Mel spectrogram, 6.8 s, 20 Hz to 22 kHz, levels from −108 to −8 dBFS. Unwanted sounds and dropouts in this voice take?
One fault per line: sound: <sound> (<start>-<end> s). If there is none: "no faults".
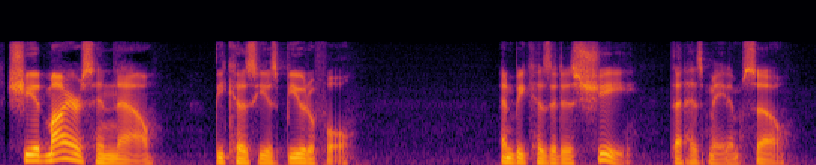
no faults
